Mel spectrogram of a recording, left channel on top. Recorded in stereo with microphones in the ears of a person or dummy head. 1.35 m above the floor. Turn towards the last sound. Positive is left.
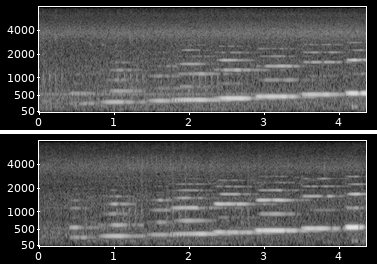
turn(degrees=-35)  # may be behind; listen again after turning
